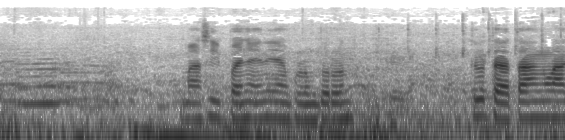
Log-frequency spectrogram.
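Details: A group of big, unusual cattle coming down off a truck; a sustained low moo lasting about a second, then a shorter harmonic call near the end, over a background of people talking and engine hum.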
